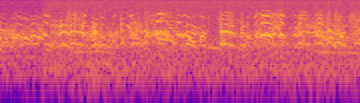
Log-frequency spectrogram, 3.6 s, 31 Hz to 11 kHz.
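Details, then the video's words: Greater white-fronted geese flying in to roost at Miyajima-numa, Bibai, Hokkaido, Japan, 2016, filmed with a JVC LS300. Dense, overlapping nasal honks and yelping calls from a large flock. Short separate notes stand out above a constant chattering wash. "宮島沼のマガン ねぐら入り - 美唄市 2016 White-Fronted Geese in Miyajima-numa"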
